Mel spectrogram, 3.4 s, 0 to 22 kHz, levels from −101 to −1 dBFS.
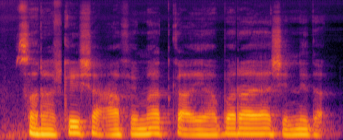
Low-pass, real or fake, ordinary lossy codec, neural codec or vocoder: none; real; none; none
